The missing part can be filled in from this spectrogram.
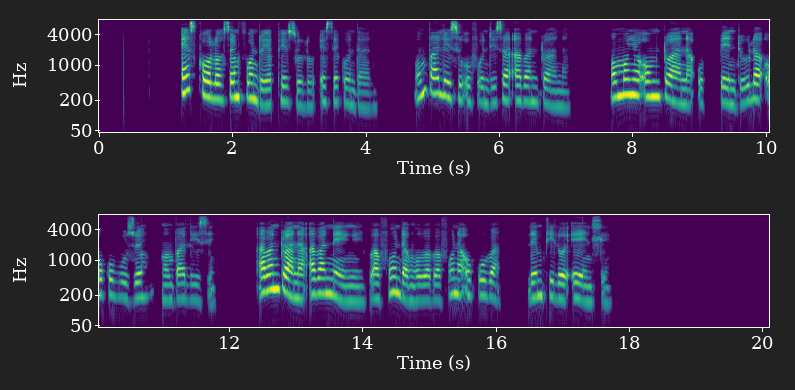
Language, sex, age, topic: North Ndebele, male, 50+, education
